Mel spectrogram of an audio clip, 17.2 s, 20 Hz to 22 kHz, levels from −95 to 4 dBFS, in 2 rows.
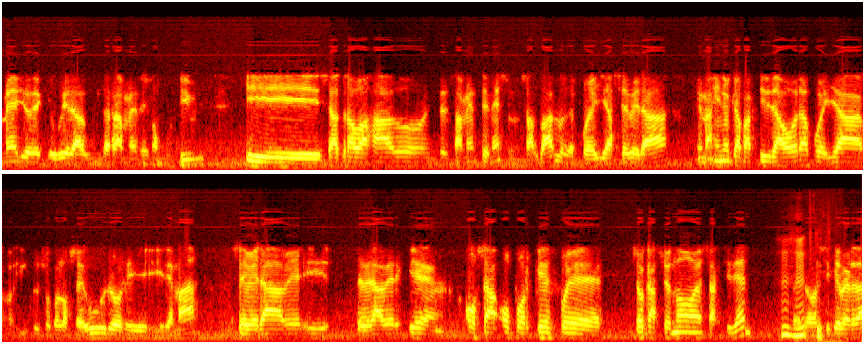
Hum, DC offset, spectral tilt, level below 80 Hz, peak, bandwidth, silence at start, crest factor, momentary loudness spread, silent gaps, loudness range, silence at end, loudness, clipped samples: none; under 0.1%; -6 dB/octave; -54 dBFS; -2 dBFS; 15 kHz; 0 s; 14 dB; 9 LU; none; 2 LU; 0 s; -17 LUFS; under 0.1%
